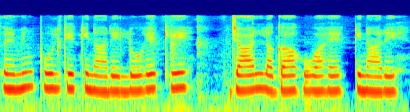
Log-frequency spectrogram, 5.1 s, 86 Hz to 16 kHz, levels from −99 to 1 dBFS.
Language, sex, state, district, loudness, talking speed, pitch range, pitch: Hindi, female, Uttar Pradesh, Lucknow, -17 LUFS, 130 wpm, 230-255 Hz, 240 Hz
